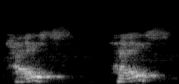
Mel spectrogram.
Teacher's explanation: the most distinctive feature of Northern Irish English is the diphthong ow, as in how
